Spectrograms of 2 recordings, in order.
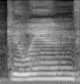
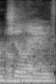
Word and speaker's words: Gillian: Yes, Gillian Flynn, or Gillian Flynn, but it's spelled with a G.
